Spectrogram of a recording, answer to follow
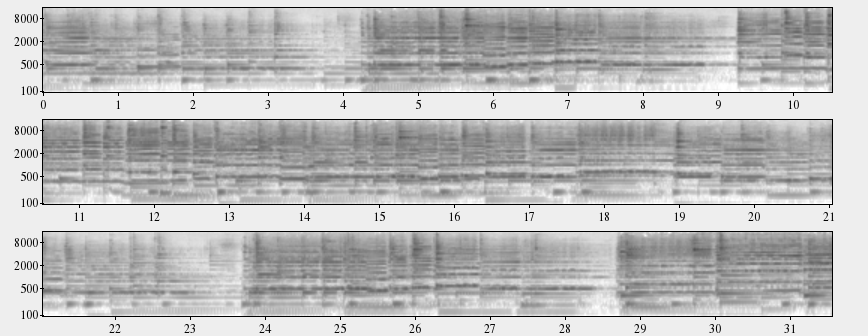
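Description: Irish folk band music, an instrumental passage with fiddle leading over plucked strings. The music drops back briefly between phrases four times.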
